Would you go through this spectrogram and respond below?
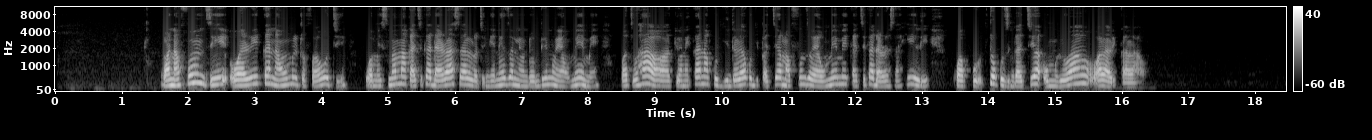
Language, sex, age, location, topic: Swahili, female, 25-35, Dar es Salaam, education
